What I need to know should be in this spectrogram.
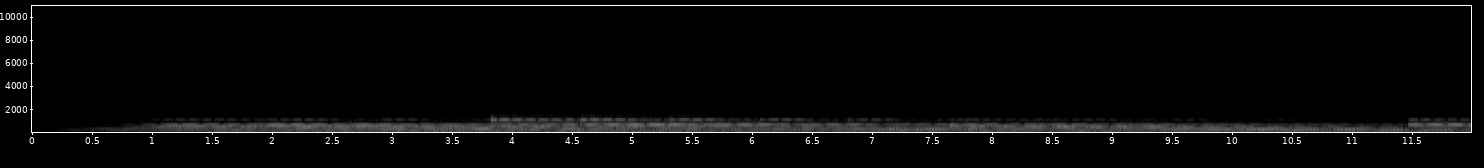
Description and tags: Layered pads for your sampler.Ambient, lounge, downbeat, electronica, chillout.Tempo aprox :90 bpm
chillout, pad, electronica, sampler, downbeat, ambient, lounge, synth, texture, layered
